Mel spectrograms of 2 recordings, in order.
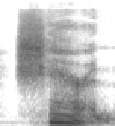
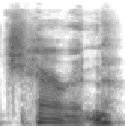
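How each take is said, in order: First: The name begins with a soft SH sound. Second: The name begins with a hard K sound. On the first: "I've always pronounced that Sharon" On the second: "It's a hard C"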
